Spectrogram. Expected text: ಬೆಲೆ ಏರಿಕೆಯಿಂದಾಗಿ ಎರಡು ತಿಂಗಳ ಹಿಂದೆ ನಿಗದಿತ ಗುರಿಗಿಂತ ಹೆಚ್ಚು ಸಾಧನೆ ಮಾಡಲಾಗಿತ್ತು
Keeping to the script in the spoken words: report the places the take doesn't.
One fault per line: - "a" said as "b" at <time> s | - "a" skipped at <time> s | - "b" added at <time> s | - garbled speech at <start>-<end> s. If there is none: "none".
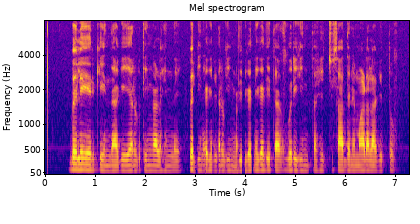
- garbled speech at 2.9-4.1 s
